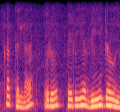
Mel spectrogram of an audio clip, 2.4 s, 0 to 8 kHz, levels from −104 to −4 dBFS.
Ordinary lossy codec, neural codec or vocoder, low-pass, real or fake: Opus, 32 kbps; codec, 24 kHz, 6 kbps, HILCodec; 7.2 kHz; fake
